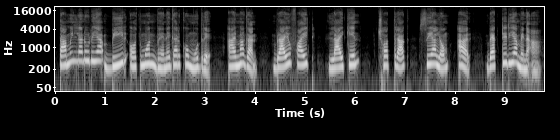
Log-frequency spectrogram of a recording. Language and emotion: Santali, neutral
